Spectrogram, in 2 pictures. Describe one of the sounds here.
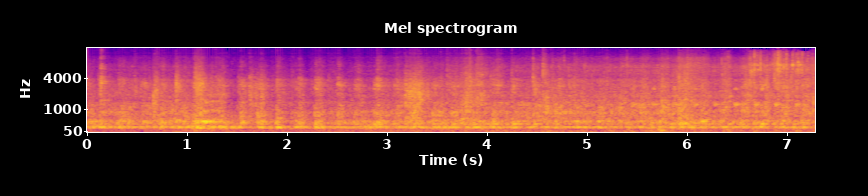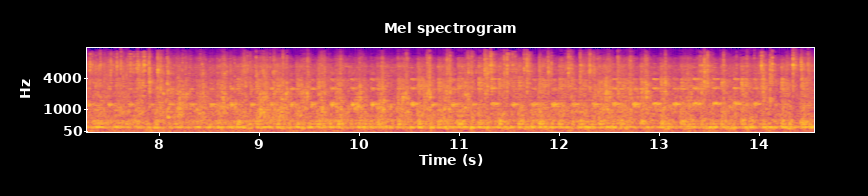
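A metal drain cable rattles and scrapes against a pipe.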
